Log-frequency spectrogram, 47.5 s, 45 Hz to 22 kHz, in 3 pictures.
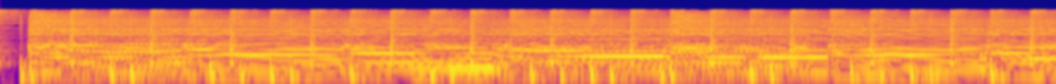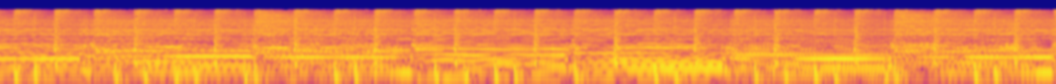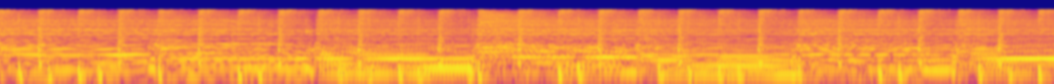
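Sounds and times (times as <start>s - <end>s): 
beginner power chords: 0.4s - 47.4s.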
